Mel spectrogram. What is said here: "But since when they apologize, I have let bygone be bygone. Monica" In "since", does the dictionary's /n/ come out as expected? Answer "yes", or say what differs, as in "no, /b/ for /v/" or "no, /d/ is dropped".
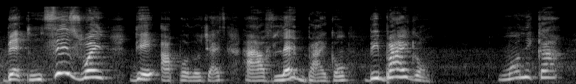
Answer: no, /n/ is dropped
